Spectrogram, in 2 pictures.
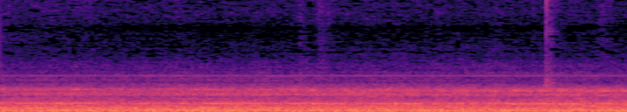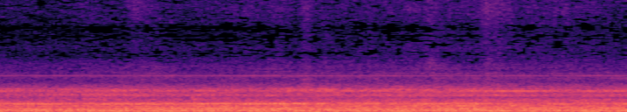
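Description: Electric passenger train running at speed, heard from inside the carriage: a steady rumble of wheels on the track and running gear, with one faint click about three seconds in.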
